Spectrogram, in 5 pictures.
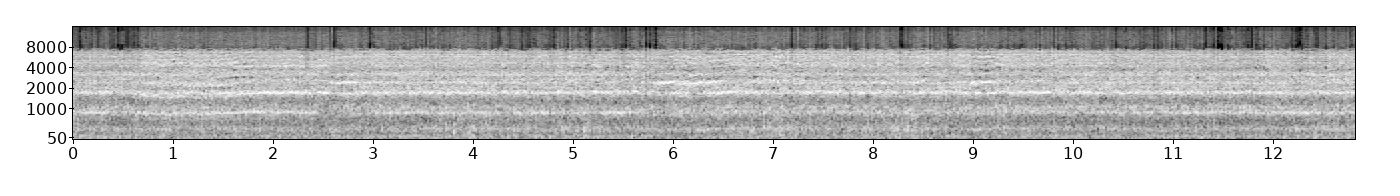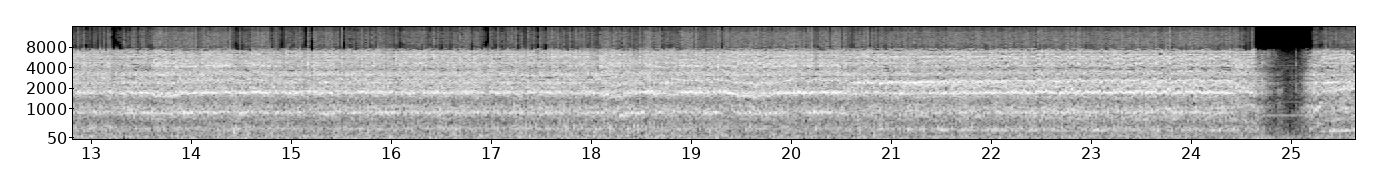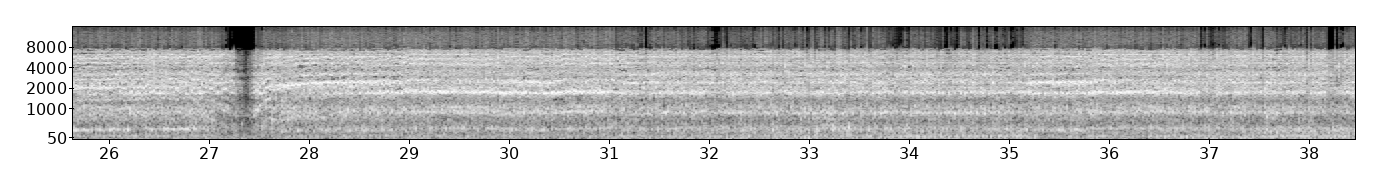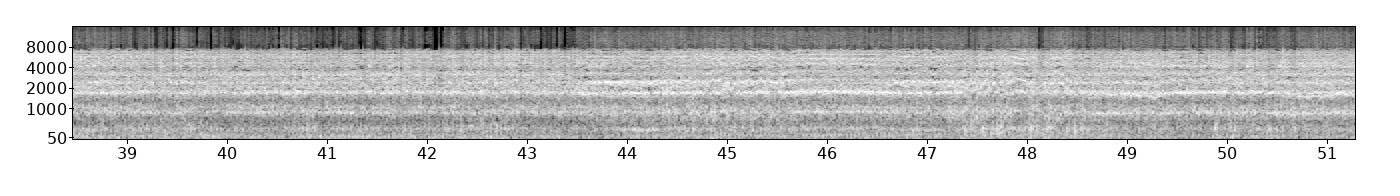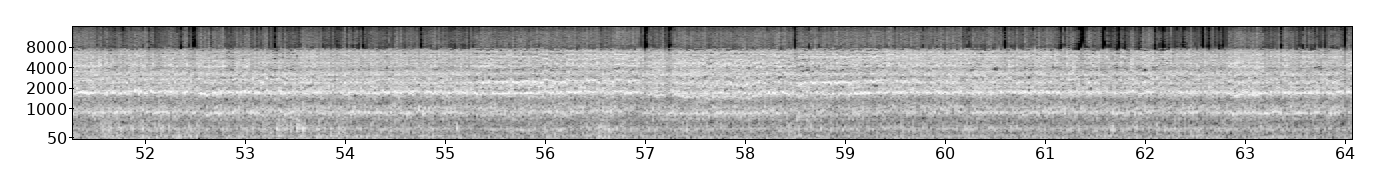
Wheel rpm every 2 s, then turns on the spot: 220, 230, 230, 230, 230, 230, 230, 230, 230, 230, 220, 210, 130, 150, 210, 230, 230, 230, 230, 230, 230, 240, 220, 220, 220, 230, 230, 230, 220, 220, 230, 230.
none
